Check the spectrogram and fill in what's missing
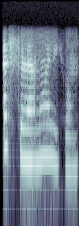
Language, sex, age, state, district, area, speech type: Kashmiri, female, 30-45, Jammu and Kashmir, Baramulla, rural, conversation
